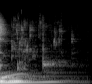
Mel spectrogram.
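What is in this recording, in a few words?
WATER BUCKET, percussive; Rarefaction; Poke in The Ear With A Sharp Stick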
